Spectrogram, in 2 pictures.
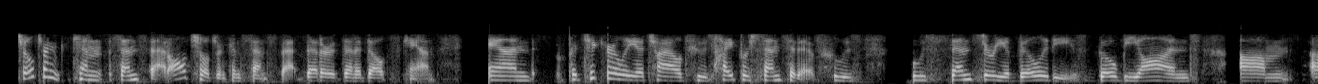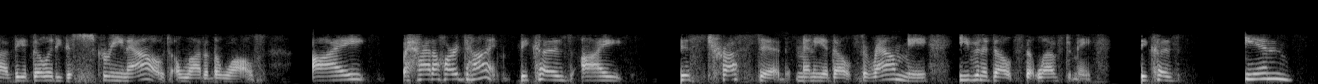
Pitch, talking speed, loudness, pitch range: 190 Hz, 125 wpm, -22 LUFS, 170-230 Hz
